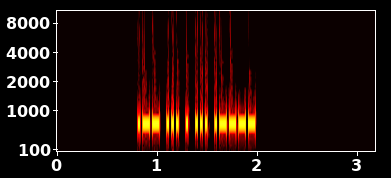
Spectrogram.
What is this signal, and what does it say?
Morse code, heard as a keyed tone, about 50 wpm, 700 Hz. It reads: WSES1
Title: Five Challenging Letter-Number Combinations 50wpm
